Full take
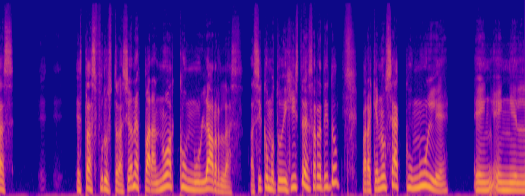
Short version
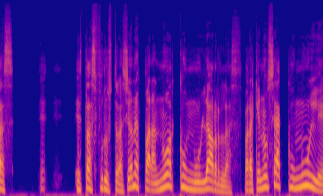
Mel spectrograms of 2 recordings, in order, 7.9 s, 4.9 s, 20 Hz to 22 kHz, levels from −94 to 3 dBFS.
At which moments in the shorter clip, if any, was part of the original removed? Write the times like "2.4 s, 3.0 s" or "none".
3.5 s

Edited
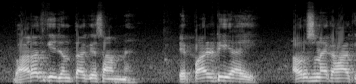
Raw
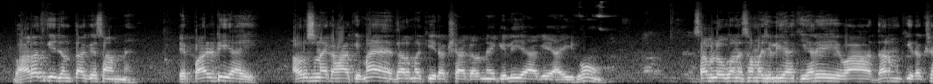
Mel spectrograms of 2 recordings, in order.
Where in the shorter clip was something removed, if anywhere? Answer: none

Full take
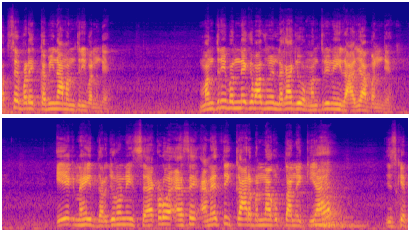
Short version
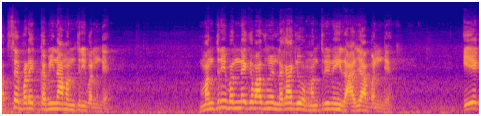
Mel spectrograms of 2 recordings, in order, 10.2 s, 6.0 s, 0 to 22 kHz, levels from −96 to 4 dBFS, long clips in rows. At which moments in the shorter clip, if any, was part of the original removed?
none

